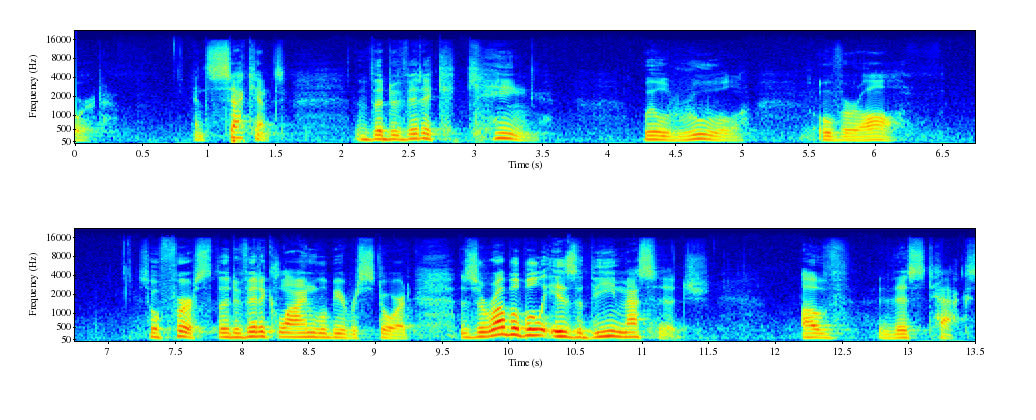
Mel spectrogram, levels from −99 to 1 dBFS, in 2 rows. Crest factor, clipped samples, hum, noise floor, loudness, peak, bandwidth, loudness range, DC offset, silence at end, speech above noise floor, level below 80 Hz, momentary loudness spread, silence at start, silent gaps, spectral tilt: 22 dB; under 0.1%; none; -61 dBFS; -22 LUFS; -2 dBFS; 15 kHz; 9 LU; under 0.1%; 0 s; 39 dB; -56 dBFS; 20 LU; 0 s; none; -7 dB/octave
